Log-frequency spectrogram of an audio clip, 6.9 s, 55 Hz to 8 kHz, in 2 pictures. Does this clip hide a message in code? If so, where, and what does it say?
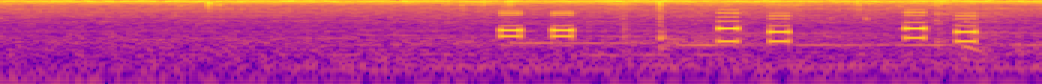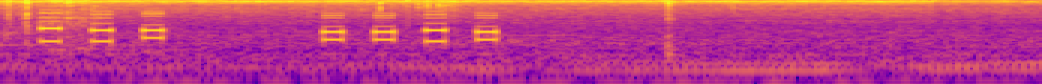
Yes: DTMF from 1.7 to 5.1 s, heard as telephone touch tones, dialled by machine, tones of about 70 ms, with the noise of a cafe. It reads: 00 31 91 328 4424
